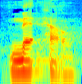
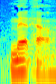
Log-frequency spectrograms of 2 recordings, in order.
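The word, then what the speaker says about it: Methow: It's spelled M-E-T-H-O-W, but the pronunciation, if you're a local, is Methil. Methil, yeah. So they'll know if you're a tourist if you pronounce it Methil.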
